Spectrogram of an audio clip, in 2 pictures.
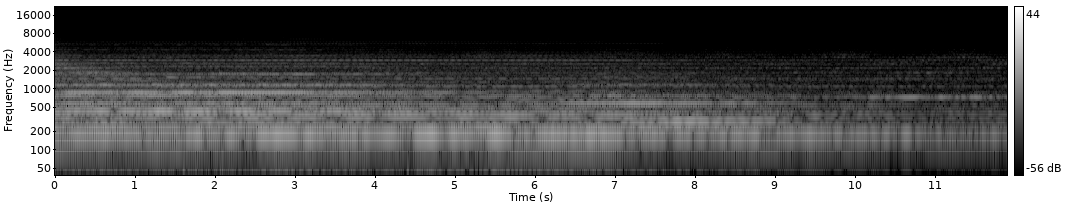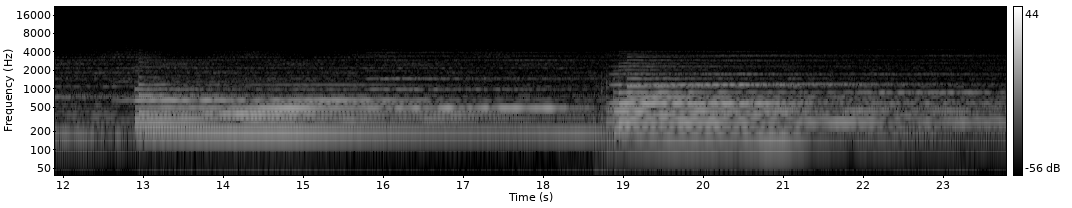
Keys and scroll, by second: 11.4 Delete, 18.9 ctrl+c, 22.0-22.7 typing.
